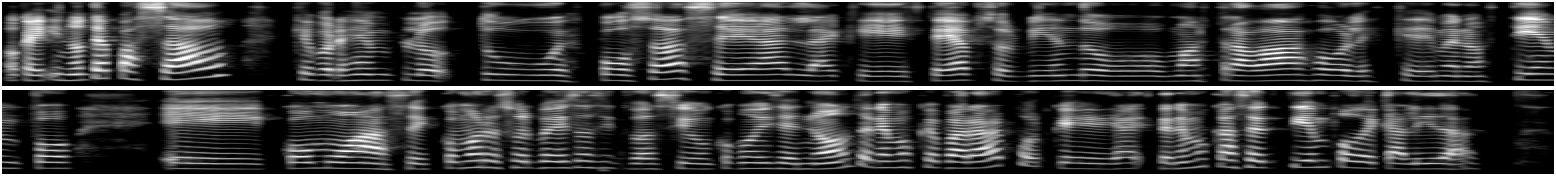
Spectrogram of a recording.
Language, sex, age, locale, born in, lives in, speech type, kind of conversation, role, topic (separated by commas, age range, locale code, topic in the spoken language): Spanish, female, 40-44, es-CU, Cuba, United States, conversation, podcast, host, ¿Cómo manejas el equilibrio entre el trabajo y la vida personal?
